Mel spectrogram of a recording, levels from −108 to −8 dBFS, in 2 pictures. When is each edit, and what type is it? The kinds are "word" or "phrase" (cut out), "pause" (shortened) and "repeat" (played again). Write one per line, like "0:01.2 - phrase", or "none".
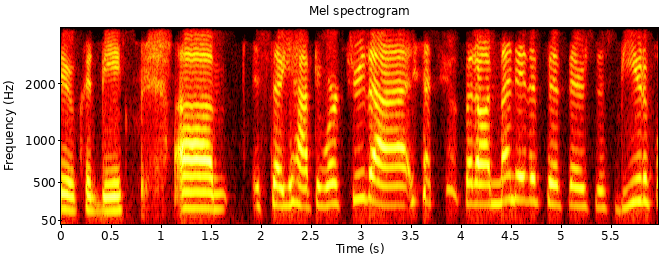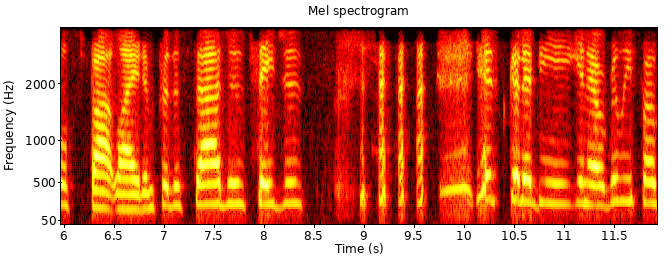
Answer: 0:07.9 - pause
